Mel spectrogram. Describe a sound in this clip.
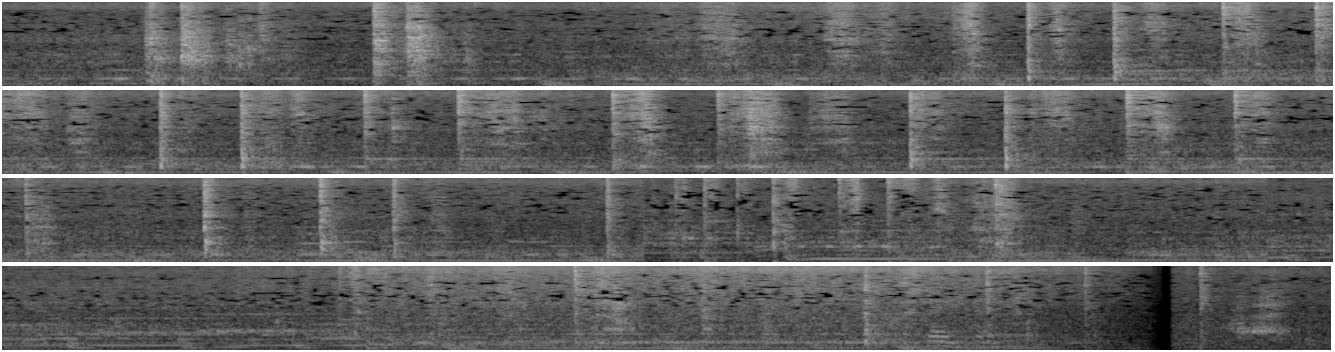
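Food sizzles in a hot wok.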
